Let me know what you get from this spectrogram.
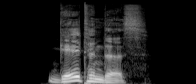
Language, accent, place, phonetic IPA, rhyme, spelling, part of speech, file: German, Germany, Berlin, [ˈɡɛltn̩dəs], -ɛltn̩dəs, geltendes, adjective, De-geltendes.ogg
- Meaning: strong/mixed nominative/accusative neuter singular of geltend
